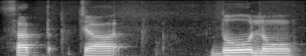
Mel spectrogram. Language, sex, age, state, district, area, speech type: Punjabi, male, 45-60, Punjab, Fazilka, rural, read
